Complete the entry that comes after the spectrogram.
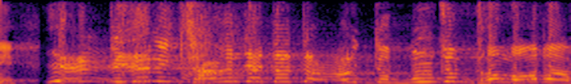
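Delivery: high, loud taunting rebuke; mocking scold. Shown as a demonstration. Preacher showing the wrong, scornful Jesus. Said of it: "이거 아니라고요".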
